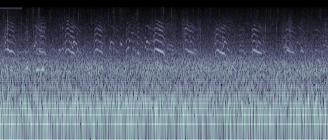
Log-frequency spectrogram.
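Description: Barnacle geese and their goslings calling: many short, high calls in quick succession over a steady background rush.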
